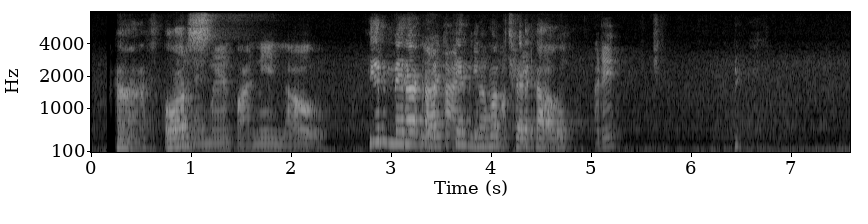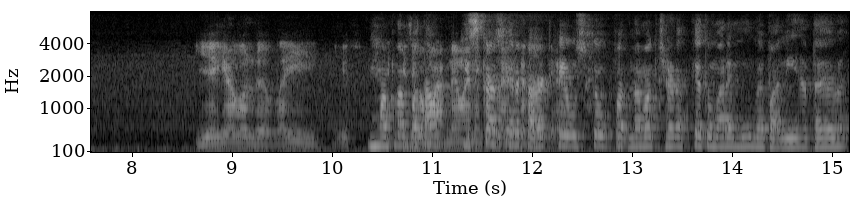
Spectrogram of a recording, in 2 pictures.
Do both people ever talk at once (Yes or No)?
Yes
